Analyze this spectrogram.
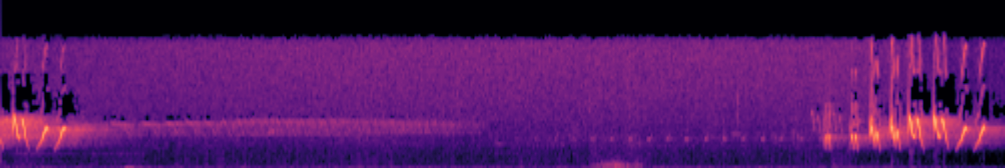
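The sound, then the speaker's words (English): A Kirtland's Warbler sings a loud, rapid burst of bright, emphatic chirping notes, then falls quiet over a soft background hum before a second strong burst of song near the end. “There's a Kirtland's Warbler, and there's one project that's going to work on protecting them.”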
